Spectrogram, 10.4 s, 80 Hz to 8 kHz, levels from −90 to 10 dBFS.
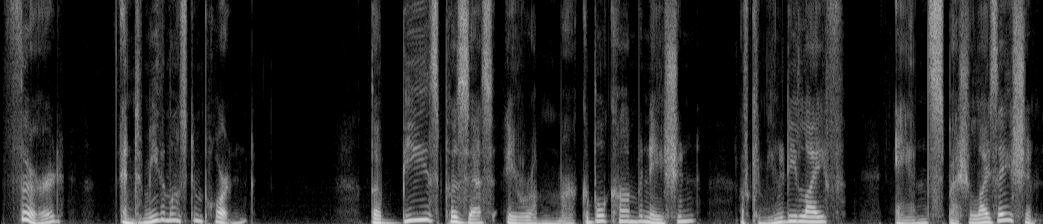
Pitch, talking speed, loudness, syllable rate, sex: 150 Hz, 90 wpm, -17 LUFS, 4.5 syllables/s, male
